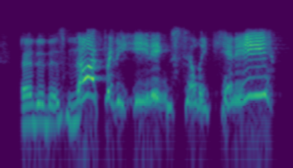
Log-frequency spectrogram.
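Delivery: very high, loud, swooping mutant creature voice. Speaker doing a voice for a mutant he describes, mutant creature voice. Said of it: "I have to do a voice for that".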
